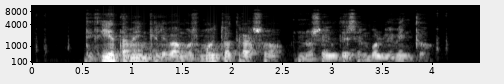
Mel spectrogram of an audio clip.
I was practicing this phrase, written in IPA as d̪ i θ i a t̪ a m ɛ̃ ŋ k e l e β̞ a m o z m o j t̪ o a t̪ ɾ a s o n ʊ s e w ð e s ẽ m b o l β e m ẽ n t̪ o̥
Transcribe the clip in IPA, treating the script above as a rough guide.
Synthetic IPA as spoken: d̪ i θ i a t̪ a m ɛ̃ ŋ k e l e β̞ a m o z m o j t̪ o a t̪ ɾ a s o n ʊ s e w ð e s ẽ m b o l β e m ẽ n t̪ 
